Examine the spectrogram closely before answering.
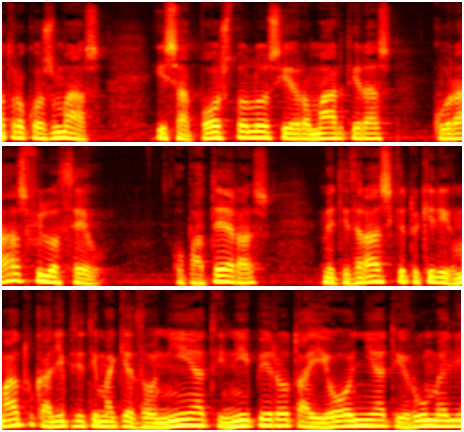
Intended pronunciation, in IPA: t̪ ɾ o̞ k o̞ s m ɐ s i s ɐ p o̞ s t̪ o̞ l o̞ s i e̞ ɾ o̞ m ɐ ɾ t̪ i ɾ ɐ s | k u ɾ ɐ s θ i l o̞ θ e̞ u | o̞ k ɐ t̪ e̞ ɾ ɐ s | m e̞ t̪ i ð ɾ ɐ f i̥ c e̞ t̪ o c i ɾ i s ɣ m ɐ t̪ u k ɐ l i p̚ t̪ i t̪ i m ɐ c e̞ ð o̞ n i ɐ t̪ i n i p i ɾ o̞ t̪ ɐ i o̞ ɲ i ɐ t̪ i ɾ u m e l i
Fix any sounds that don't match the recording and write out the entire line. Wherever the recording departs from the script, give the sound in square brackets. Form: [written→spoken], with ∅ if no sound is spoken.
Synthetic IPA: t̪ ɾ o̞ k o̞ [s→z] m ɐ s i s ɐ p o̞ s t̪ o̞ l o̞ s i e̞ ɾ o̞ m ɐ ɾ t̪ i ɾ ɐ s | k u ɾ ɐ s [θ→f] i l o̞ θ e̞ u | o̞ [k→p] ɐ t̪ e̞ ɾ ɐ s | m e̞ t̪ i ð ɾ ɐ [f→s] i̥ c e̞ t̪ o c i ɾ i [s→∅] ɣ m ɐ t̪ u k ɐ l i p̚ t̪ i t̪ i m ɐ c e̞ ð o̞ n i ɐ t̪ i n i p i ɾ o̞ t̪ ɐ i o̞ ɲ i ɐ t̪ i ɾ u m e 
